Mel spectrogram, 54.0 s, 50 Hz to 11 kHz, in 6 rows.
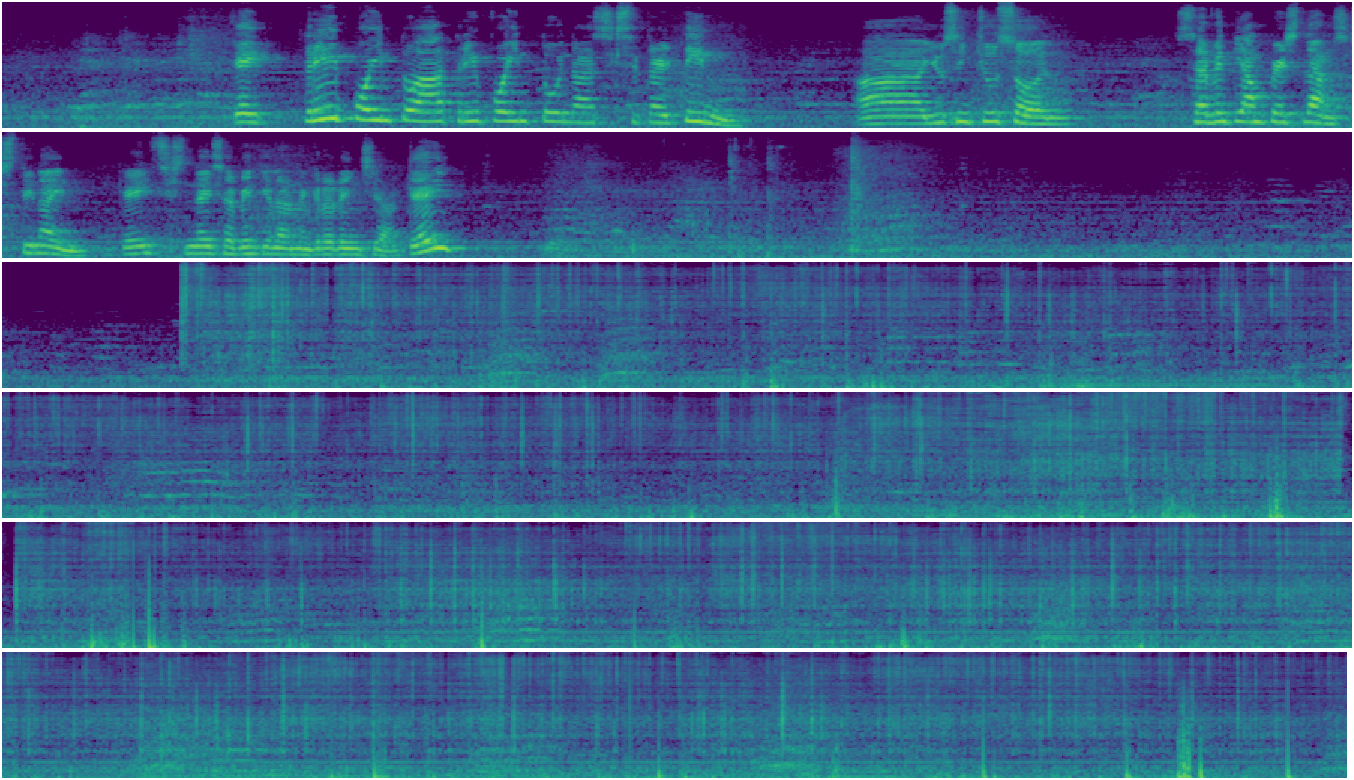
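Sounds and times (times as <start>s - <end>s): sharp welding pops: 19.2s - 53.9s
welding arc crackling: 19.2s - 53.9s.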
